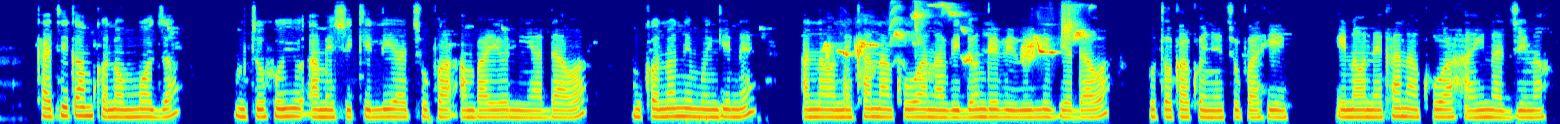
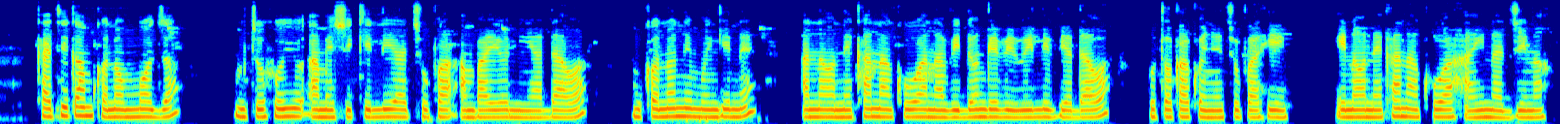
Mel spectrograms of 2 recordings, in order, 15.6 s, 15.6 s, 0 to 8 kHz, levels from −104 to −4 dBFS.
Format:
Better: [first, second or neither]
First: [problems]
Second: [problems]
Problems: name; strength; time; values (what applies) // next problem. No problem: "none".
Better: second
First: noise reduction (neural mask model RNNoise)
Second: none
